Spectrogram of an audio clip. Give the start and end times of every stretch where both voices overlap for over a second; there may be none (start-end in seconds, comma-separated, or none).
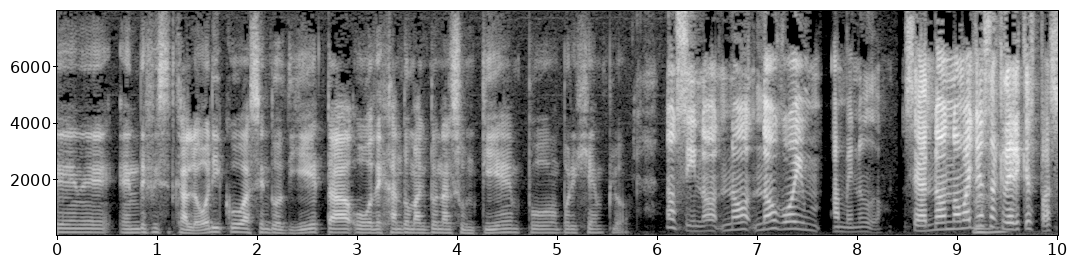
none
